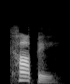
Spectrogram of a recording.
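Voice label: "copy", US English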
